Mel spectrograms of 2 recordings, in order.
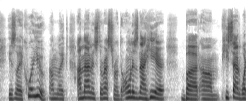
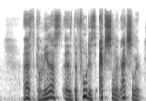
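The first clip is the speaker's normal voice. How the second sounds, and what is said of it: Put-on Spanish accent. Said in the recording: “with the Spanish accent”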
